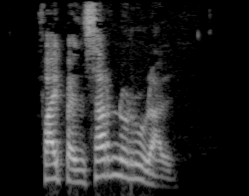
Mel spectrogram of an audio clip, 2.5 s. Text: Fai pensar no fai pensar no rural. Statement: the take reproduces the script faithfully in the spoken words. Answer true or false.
false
